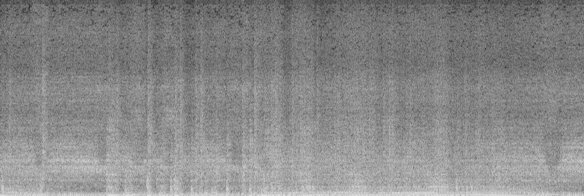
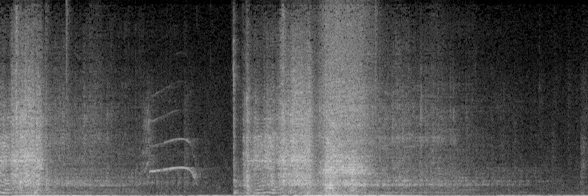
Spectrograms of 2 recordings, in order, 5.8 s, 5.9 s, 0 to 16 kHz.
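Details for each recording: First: V8 Mercury Comet sat 31 years, radiator filled and good oil pressure verified: loud, rough V8 burble running on its own, picking up cleanly on throttle blips; runs fine after long storage. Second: Mercury Comet V8 after sitting 31 years, fuel line not yet hooked up, carb cleaner sprayed in; starter cranks, engine catches in short rough bursts and dies; fires only on starting fluid, no fuel supply.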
